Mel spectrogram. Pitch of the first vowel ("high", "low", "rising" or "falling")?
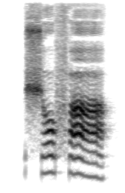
high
